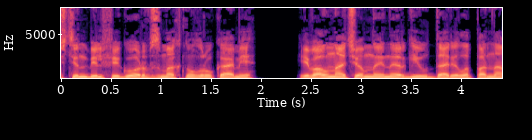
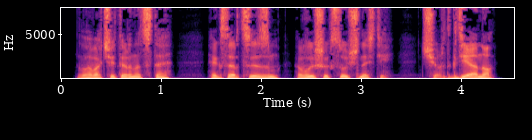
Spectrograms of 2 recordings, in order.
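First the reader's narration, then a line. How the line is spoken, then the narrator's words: Muttering. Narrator (Russian): бормотал я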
